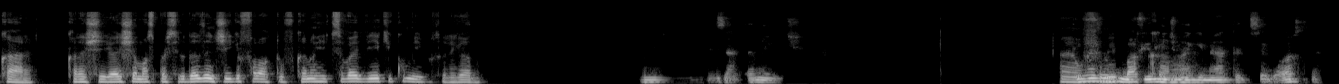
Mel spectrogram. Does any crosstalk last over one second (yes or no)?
yes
